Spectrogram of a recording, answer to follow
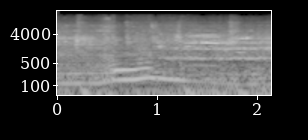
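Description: Toyota AE86 Corolla's engine revving hard while drifting, its pitch rising and falling, with music playing alongside.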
